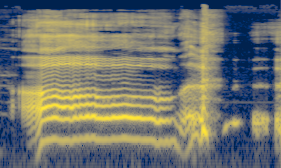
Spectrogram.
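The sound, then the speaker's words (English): A human voice imitates a groan with a long, sustained, steady moaning tone that holds for over a second. A few short, broken vocal sounds follow it. “be like, groan a little bit?”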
